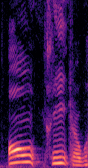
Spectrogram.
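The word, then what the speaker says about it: Henri: 자, 우리 헨리라는 불어의 이름은 엉리라고 합니다. 왜냐하면 H의 발음이 없기 때문에.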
